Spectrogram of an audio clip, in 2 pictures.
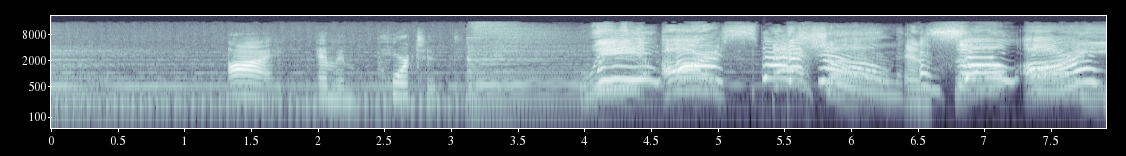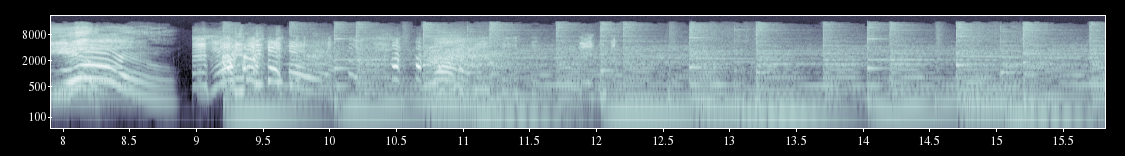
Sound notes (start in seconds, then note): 8.9 laughing; 11.0 bouncy music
